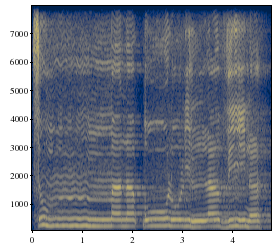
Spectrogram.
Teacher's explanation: Sum mim yang bertasdid gunnah musyaddada, kita dengungkan selama 3 harokat.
